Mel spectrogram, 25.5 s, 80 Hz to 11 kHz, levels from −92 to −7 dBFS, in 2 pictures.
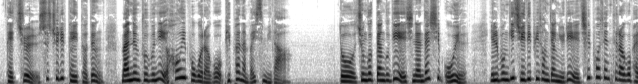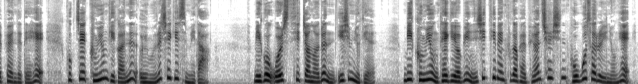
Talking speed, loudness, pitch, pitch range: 245 characters per minute, -17 LUFS, 215 Hz, 175-260 Hz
